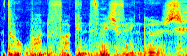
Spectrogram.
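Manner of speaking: slow, hushed whisper close into the ear. Retelling leaning in to the other speaker's ear at lunch: imitating a whisper. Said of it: "I just whispered in your ear".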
